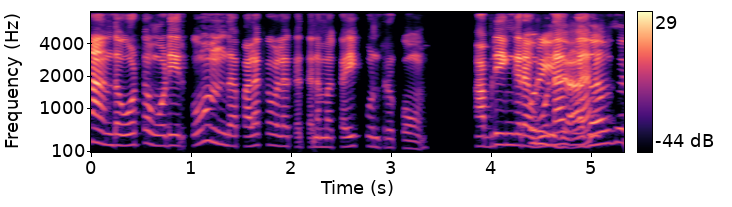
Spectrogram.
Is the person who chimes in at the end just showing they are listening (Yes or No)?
No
